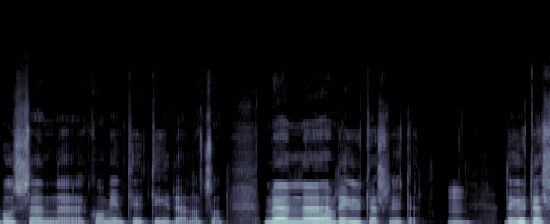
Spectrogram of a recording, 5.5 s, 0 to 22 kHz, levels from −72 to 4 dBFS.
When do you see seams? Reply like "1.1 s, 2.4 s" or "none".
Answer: 3.3 s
